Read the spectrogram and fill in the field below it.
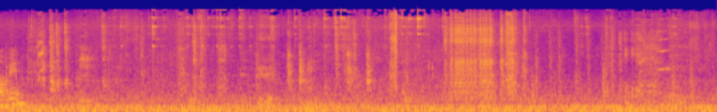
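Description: A bag rustles and crinkles close by.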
